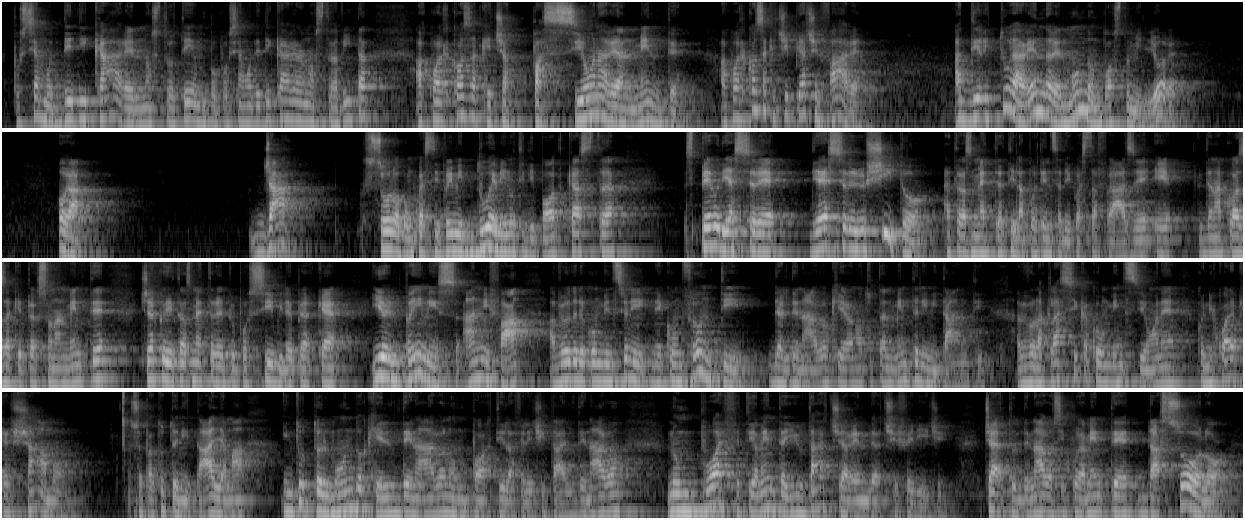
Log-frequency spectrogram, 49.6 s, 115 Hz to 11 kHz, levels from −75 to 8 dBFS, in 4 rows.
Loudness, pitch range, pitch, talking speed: -25 LUFS, 115-145 Hz, 130 Hz, 145 wpm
